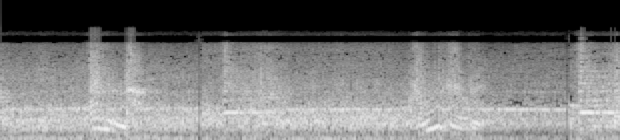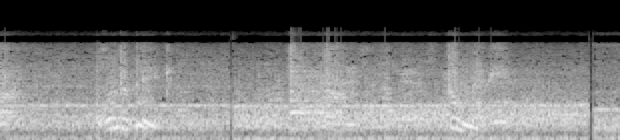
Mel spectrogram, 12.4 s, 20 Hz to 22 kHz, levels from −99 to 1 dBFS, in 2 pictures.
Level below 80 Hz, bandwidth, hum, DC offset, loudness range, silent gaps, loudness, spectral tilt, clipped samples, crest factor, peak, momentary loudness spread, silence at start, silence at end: -26 dBFS; 10 kHz; none; under 0.1%; 2 LU; none; -10 LUFS; -4 dB/octave; under 0.1%; 10 dB; 0 dBFS; 7 LU; 0 s; 0 s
